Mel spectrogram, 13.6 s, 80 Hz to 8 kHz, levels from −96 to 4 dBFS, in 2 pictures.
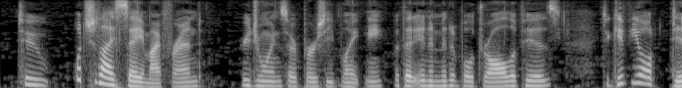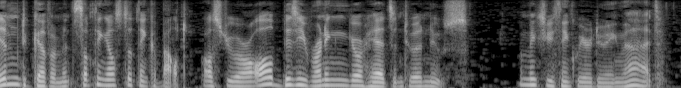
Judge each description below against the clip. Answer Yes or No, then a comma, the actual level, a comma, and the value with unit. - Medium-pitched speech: Yes, medium, 160 Hz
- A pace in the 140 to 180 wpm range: No, average, 200 wpm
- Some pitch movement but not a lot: Yes, average, 3.8 semitones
